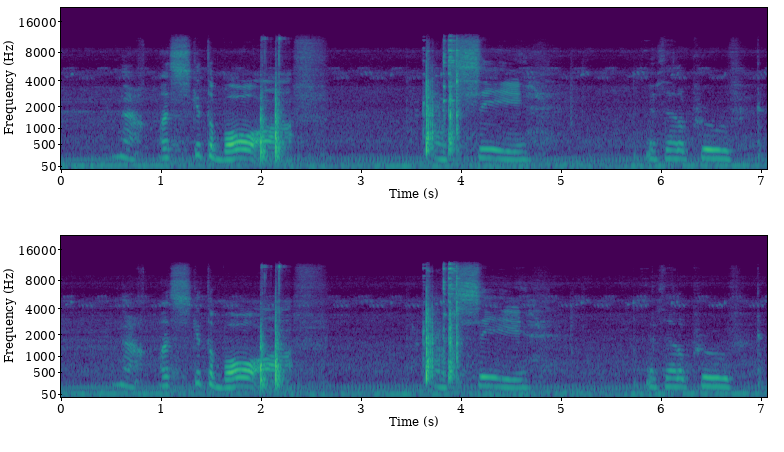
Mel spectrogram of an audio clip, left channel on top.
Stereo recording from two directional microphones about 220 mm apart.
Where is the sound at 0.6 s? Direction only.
30° left (ahead or behind).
